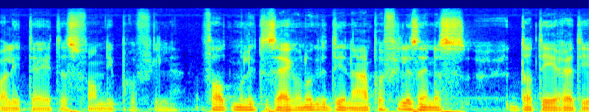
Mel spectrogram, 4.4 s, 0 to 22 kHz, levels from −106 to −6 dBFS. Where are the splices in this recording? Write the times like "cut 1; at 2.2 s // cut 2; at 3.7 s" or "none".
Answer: cut 1; at 1.4 s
